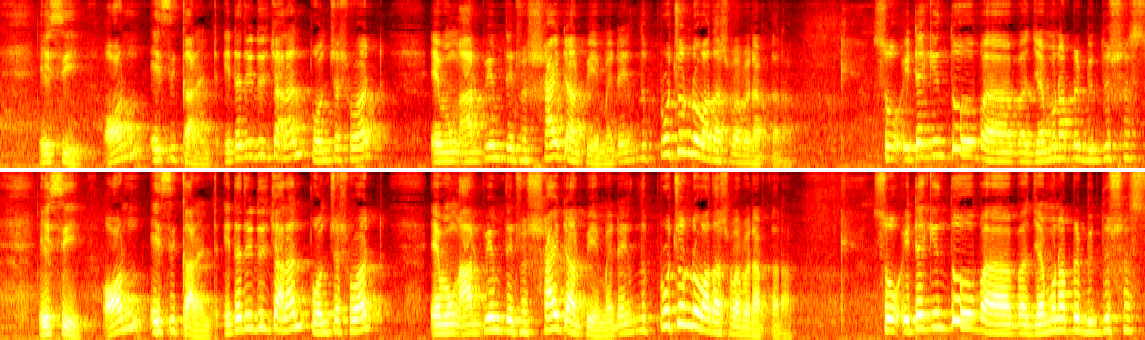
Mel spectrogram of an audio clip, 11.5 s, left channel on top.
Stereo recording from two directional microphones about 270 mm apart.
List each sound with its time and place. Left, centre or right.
0.1 s speech: centre
9.0 s speech: centre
